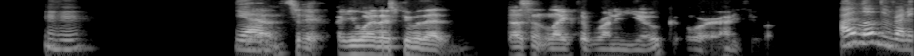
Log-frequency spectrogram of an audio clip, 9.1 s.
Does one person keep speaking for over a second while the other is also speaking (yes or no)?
no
